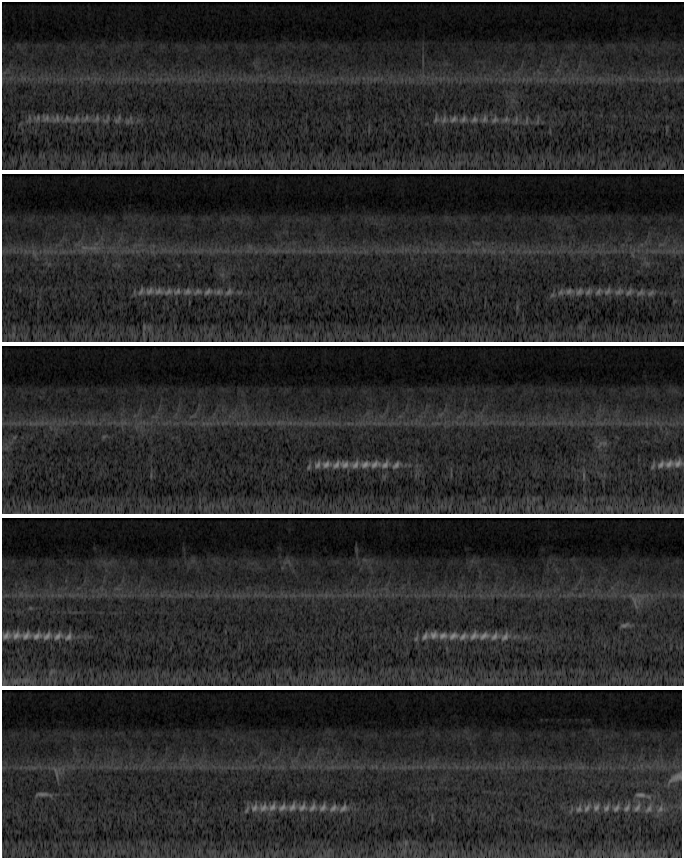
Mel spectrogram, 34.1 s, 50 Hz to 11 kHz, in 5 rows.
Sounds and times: insects 0.0 - 34.0
Frogs sound 0.0 - 1.9
Frogs sound 3.4 - 34.0
Bird calls 16.7 - 18.2
Bird calls 20.1 - 21.4
Bird calls 24.6 - 25.8
Bird calls 29.7 - 30.8
Bird calls 33.0 - 34.0

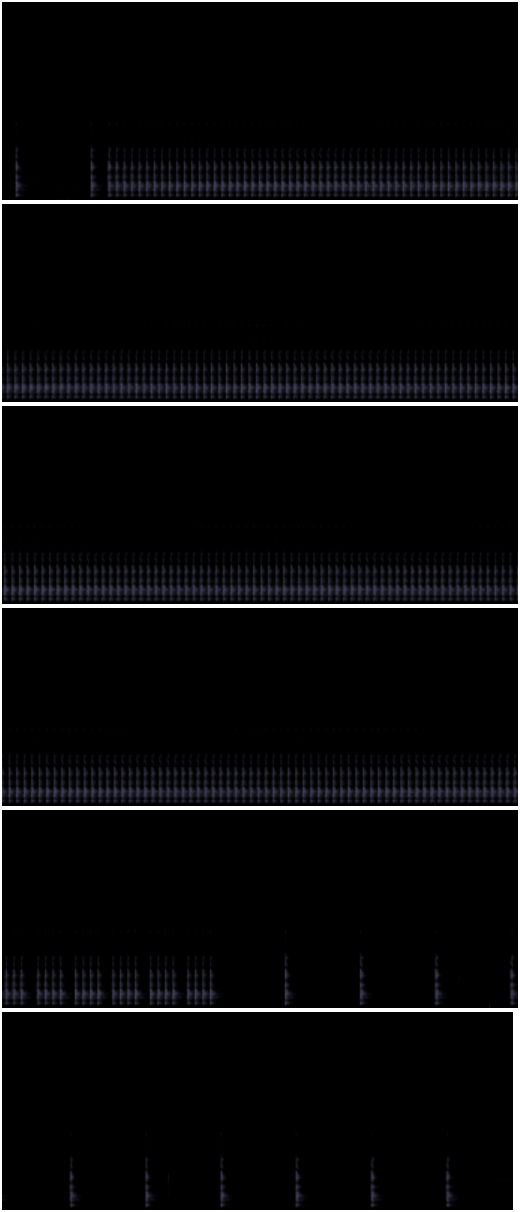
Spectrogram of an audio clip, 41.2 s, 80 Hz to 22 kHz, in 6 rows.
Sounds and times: Trafficlights for the blind 40.2 - 41.2

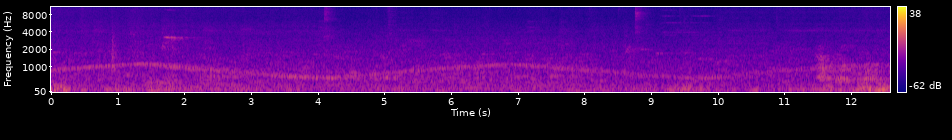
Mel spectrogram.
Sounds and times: owner of the cafe, standing in front door talking 0.0 - 12.5
dog barking 11.5 - 12.5

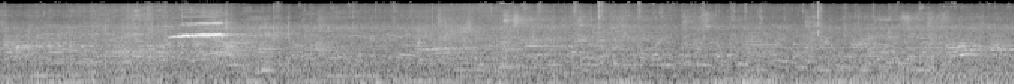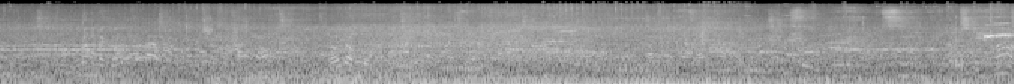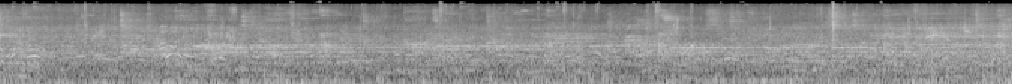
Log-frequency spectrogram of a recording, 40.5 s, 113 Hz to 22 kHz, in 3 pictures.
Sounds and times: walking down the street 0.0 - 40.5

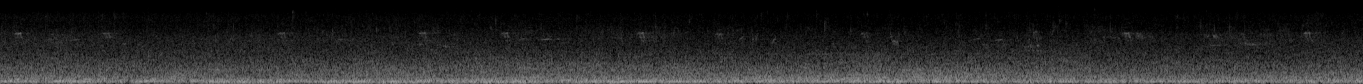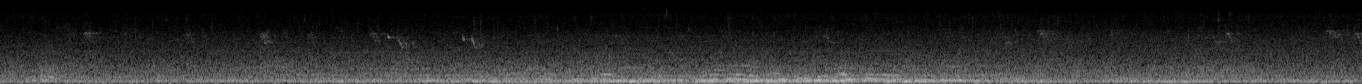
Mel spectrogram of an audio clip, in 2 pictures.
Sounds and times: Wedding celebrations carried on the wind 0.0 - 27.2

